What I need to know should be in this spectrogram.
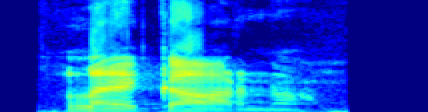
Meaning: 1. pharmacy, dispensary (place where prescription drugs are dispensed) 2. first aid kit
- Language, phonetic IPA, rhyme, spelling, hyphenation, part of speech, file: Czech, [ˈlɛːkaːrna], -aːrna, lékárna, lé‧kár‧na, noun, Cs-lékárna.ogg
